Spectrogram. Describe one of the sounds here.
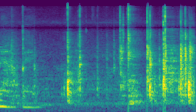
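A hand rattles a metal latch on a wire cage door.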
